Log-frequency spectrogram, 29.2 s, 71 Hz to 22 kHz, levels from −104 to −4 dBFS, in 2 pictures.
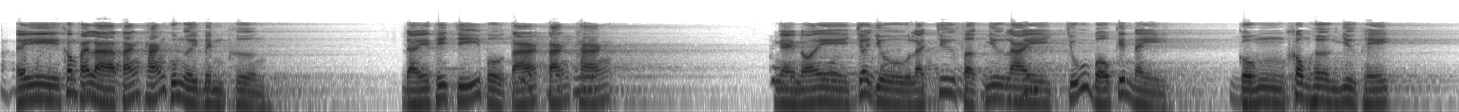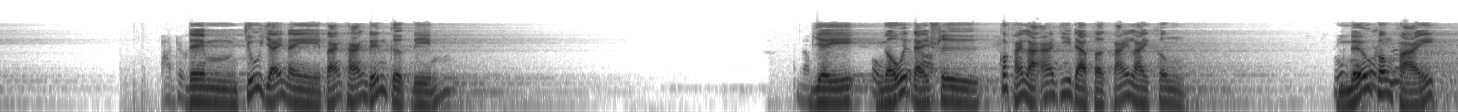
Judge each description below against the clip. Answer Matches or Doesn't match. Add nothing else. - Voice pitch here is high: Doesn't match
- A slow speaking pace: Matches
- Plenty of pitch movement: Doesn't match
